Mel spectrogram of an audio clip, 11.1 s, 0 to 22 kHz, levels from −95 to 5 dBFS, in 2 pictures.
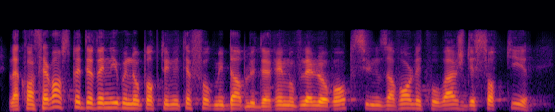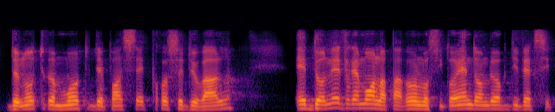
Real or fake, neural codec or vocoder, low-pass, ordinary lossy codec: fake; codec, 16 kHz, 1 kbps, X-Codec, HuBERT features, trained on balanced general audio; 7.2 kHz; none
